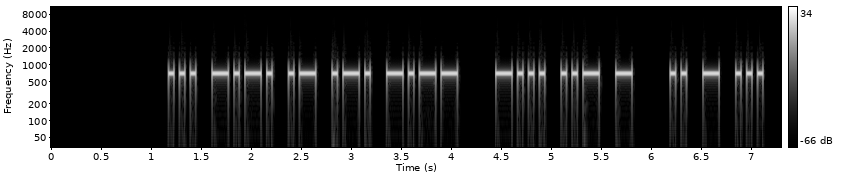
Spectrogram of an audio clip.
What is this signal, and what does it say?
Morse code, heard as a keyed tone, about 22 wpm, 700 Hz. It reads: SCARY BUT ITS
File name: practice / 22wpm / Sentences with 2-Word Phrases - 22wpm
